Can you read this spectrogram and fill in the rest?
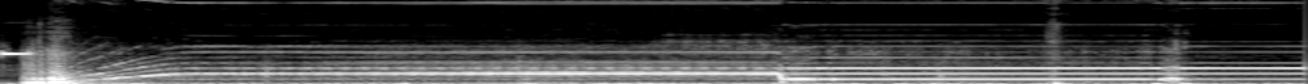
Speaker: I think something in the motor is bad. Can you hear the the pitch kind of shift up and down?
